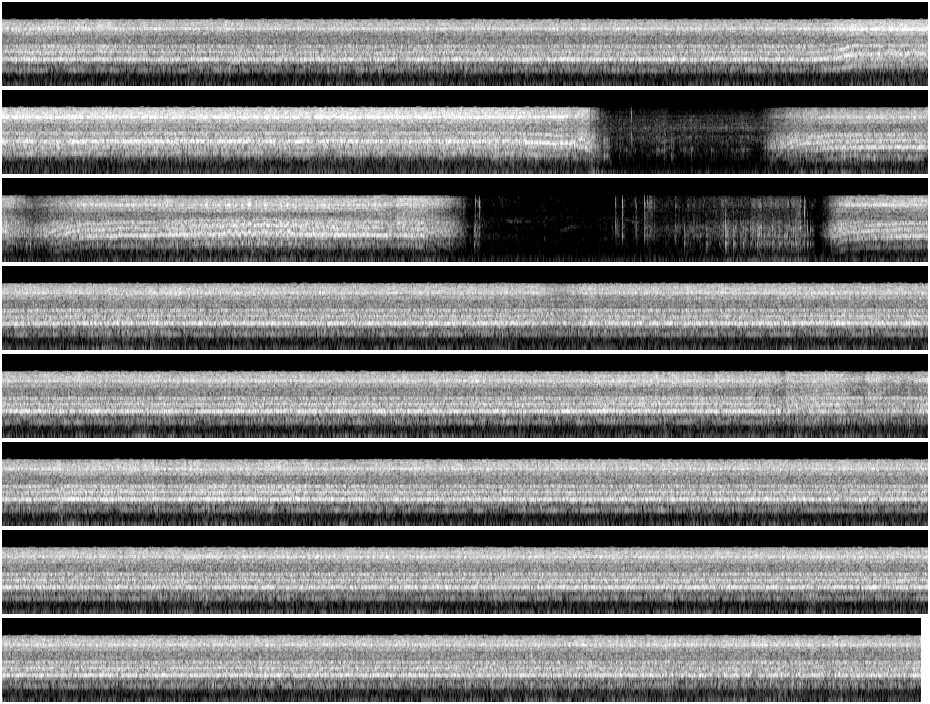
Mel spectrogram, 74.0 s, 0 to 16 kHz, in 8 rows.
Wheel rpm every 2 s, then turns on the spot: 160, 160, 160, 160, 200, 230, 230, 180, 30, 120, 150, 100, 0, 50, 160, 160, 160, 160, 160, 160, 160, 160, 160, 160, 160, 160, 160, 160, 160, 160, 160, 160, 160, 160, 160, 170, 160.
none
